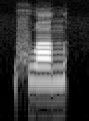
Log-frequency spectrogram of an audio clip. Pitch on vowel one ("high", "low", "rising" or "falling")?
high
